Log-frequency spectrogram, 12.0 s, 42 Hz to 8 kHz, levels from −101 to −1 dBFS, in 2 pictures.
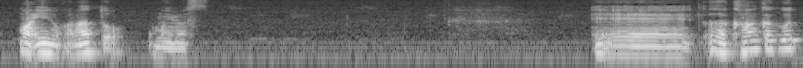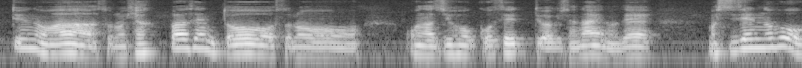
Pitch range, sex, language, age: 105-140 Hz, male, Japanese, 20-39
